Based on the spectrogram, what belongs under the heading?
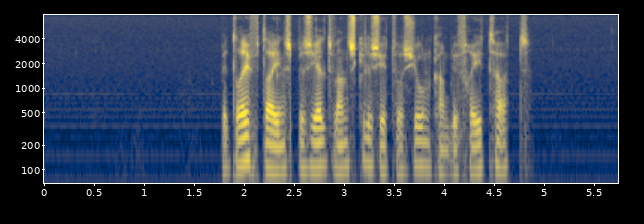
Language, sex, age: Norwegian, male, 27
